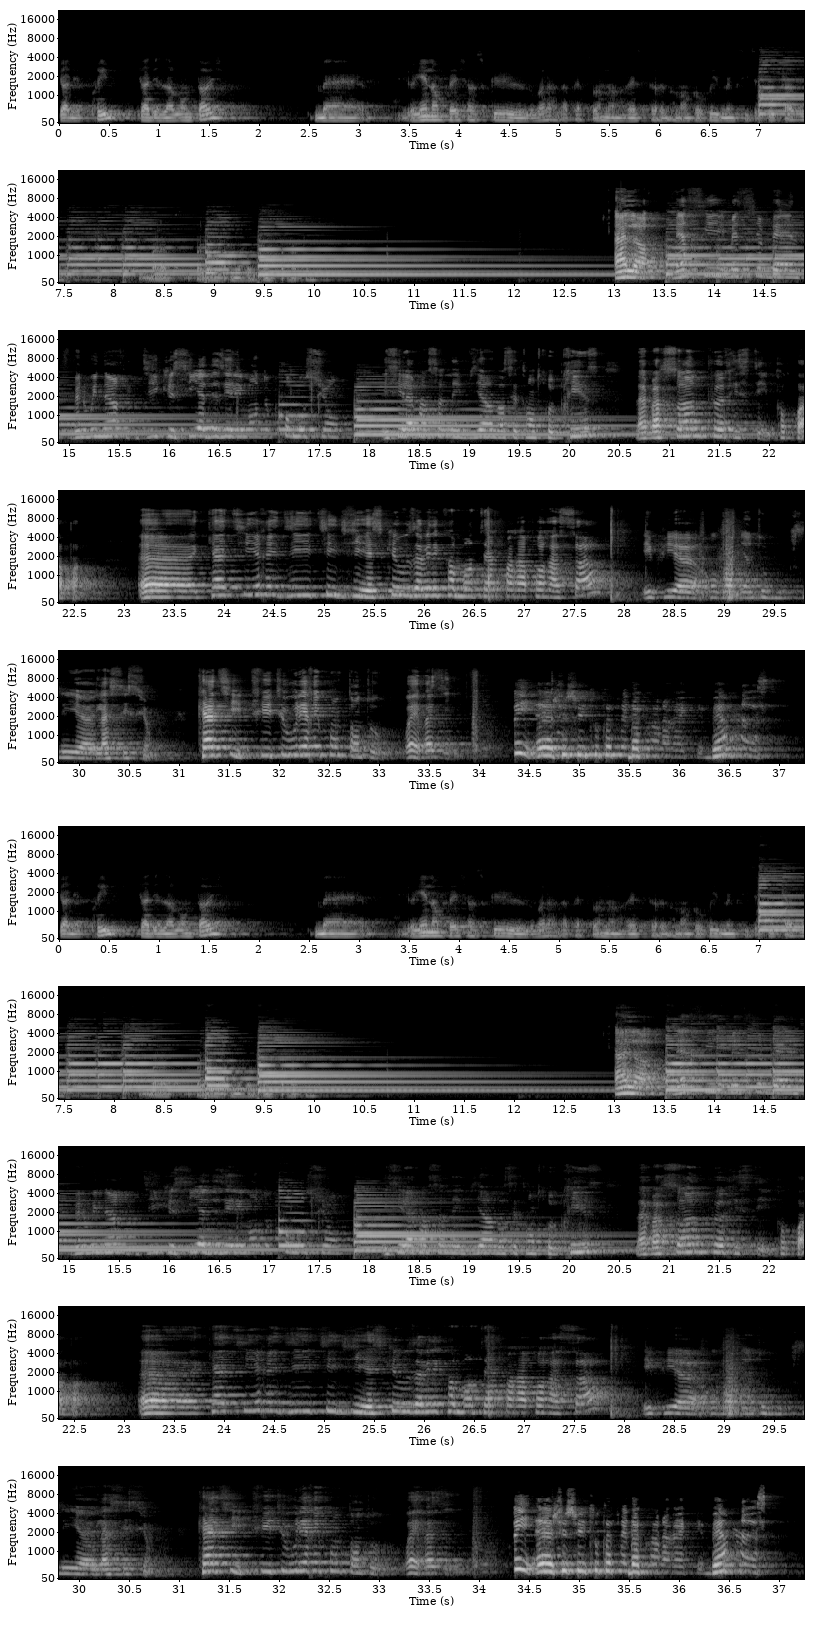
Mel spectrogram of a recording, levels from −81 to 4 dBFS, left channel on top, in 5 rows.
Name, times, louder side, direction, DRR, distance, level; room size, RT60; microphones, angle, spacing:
voice 1, 0.0-1.6 2.6-7.5 8.2-10.0, equal, 15° left, 10 dB, 0.7 m, -34 dB
sound 1, 7.0-21.9, right 1 dB, 60° right, 1.7 m, -30 dB
voice 2, 13.0-17.7 18.1-20.3 20.7-22.4 23.1-27.8 28.2-30.7 31.2-33.7, left 3 dB, 40° left, 5 dB, 1.6 m, -28 dB
voice 3, 34.3-36.9, right 3 dB, 40° right, 11 dB, 0.8 m, -26 dB
23.0 x 11.0 x 5.4 m, 1.1 s
head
